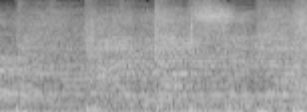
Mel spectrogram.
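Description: Live gospel praise music from a church worship band: held keyboard chords over bass, with singing faint beneath. A drum hit comes just after the start and another near the end.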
